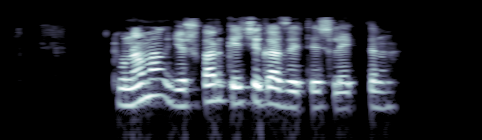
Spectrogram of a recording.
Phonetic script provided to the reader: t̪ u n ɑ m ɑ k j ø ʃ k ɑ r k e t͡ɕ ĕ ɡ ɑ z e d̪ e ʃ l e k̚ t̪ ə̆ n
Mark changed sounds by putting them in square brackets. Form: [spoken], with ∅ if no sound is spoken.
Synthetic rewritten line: t̪ u n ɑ m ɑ k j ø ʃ k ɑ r k e t͡ɕ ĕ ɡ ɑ z e [t̪] e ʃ l e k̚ t̪ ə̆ n

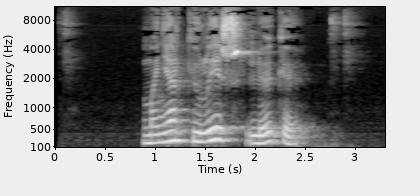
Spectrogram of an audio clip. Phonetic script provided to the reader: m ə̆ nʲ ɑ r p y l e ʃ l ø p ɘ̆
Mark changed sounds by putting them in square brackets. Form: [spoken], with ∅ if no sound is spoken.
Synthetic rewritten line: m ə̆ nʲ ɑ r [k] y l e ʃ l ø [k] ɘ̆

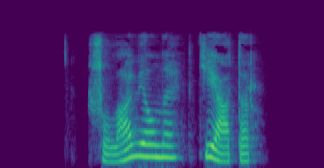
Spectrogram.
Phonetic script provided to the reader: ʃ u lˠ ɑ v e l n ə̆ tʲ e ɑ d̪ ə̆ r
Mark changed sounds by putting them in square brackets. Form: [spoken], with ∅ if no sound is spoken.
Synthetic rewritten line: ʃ [o] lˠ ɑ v e l n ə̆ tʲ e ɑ [t̪] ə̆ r

